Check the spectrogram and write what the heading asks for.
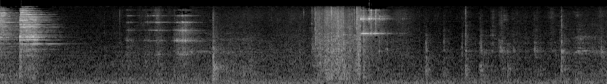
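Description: Metal hand tools clinking and rattling against each other in three short bursts, one at the start, one about one and a half seconds in and one about three and a half seconds in, each with a brief high ring.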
